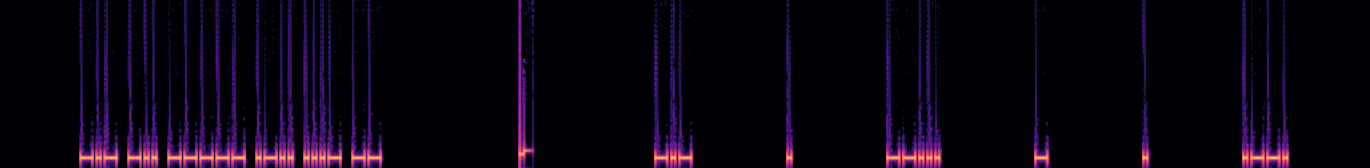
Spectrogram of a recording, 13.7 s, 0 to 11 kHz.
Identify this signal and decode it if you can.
Morse code, heard as a keyed tone, about 31 wpm, spaced as for 13 wpm, 700 Hz. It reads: KD0LVM KE7TEP
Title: USA Call Signs - 6 Characters - 8x Character Spacing - 30wpm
